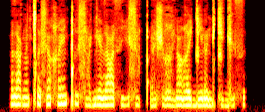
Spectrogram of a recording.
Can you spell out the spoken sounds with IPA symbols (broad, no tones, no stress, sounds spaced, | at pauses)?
ð ɑ ɡ ɑ̃ ǀ ə s ə̃ χ ẽ ǃ ə̤ s ɑ̤ ɡʲ ɑ̃ ð ɑ θ i̤ s ə̤ qʼ e̤ ʃ ə̤ ʁ e̤ ɾ ɑ̃ ʁ e d͡ʑ ẽ ɾ ə̃ ɡʲ ə̤ t͡ɕ ə̤ ɡʲ ə̤ θ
